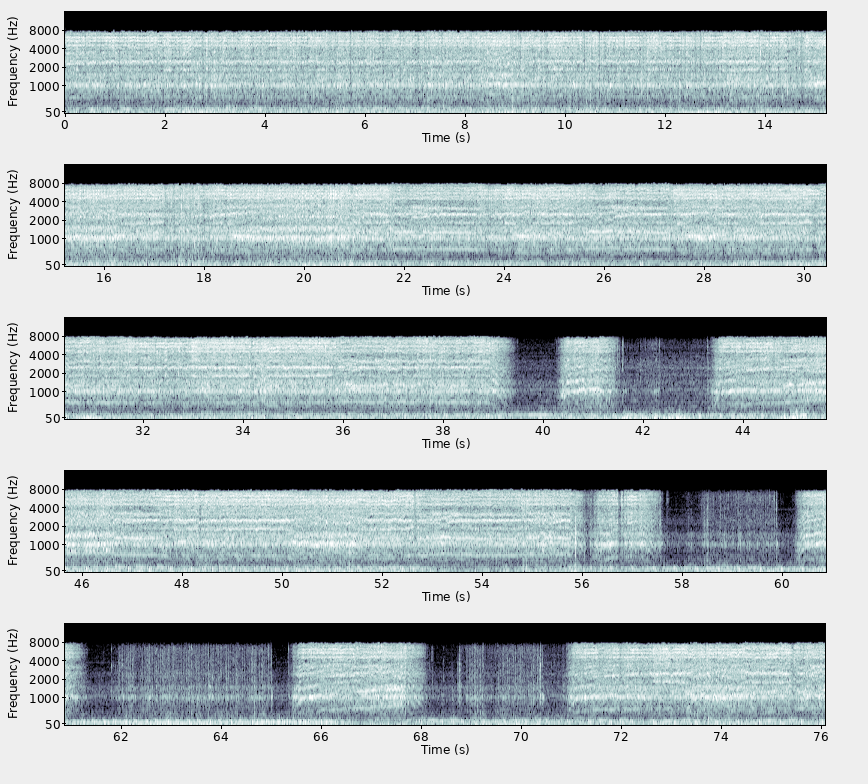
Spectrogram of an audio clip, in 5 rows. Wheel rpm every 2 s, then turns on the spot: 160, 160, 160, 160, 160, 160, 160, 160, 160, 160, 160, 160, 160, 160, 160, 160, 160, 160, 160, 90, 50, 50, 150, 160, 160, 160, 160, 150, 80, 30, 40, 20, 40, 130, 30, 70, 160, 160.
40-42 56-58 62-64 68-70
